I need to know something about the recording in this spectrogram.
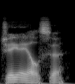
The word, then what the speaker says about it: jalsa: Sitting on the heels, jalsa, pronounced jalsa, stretching forward toward prostration.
